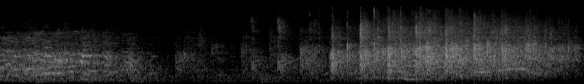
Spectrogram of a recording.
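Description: Theatre audience reacting with voices, then applauding. The clapping starts about two and a half seconds in and builds to full applause over the last half.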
